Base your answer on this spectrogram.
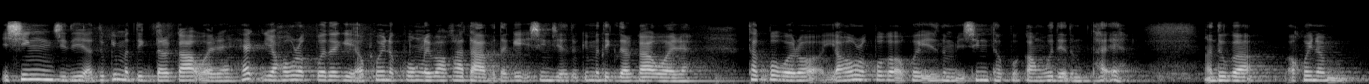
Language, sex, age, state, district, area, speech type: Manipuri, female, 30-45, Manipur, Kakching, rural, spontaneous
